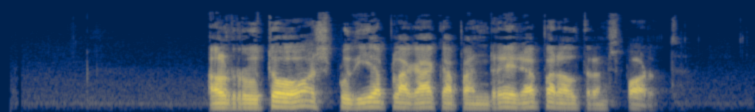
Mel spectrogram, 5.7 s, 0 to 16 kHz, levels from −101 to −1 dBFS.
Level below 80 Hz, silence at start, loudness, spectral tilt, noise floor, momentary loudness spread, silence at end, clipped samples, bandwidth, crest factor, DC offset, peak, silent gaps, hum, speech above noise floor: -64 dBFS; 1.55 s; -22 LUFS; -5.5 dB/octave; -73 dBFS; 10 LU; 0.75 s; under 0.1%; 9.8 kHz; 20 dB; under 0.1%; -2 dBFS; none; none; 52 dB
